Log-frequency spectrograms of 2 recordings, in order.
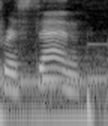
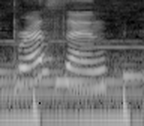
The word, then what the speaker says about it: present: syllable of a word like for example the word present and present when we say present it refers to a gift when we say present it refers to someone performing in front in front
